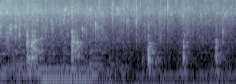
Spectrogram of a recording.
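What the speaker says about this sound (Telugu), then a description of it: "ఈ ఉల్లిపాయలు అంతా బాగా గోల్డెన్ కలర్ వచ్చేంత వరకు బాగా వేగనివ్వాలి." Chopped onions fry in a pan until golden for Kurnool-style uggani, a steady loud sizzle with a few soft stirring scrapes over three seconds and no talk.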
